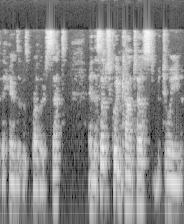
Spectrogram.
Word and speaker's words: Set: So I just want to say this, Set is spelled Seth in here, but I know from at least two classics professors that it's pronounced Set, so I'm going to continue to say that.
